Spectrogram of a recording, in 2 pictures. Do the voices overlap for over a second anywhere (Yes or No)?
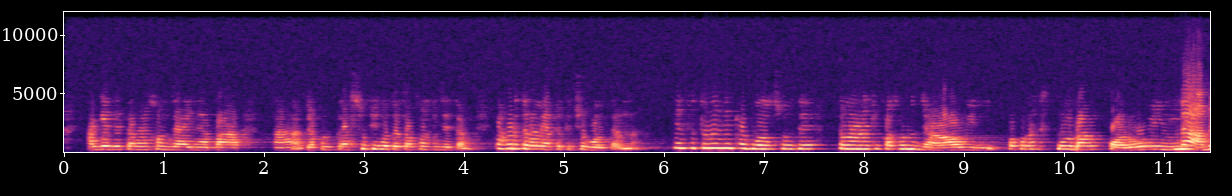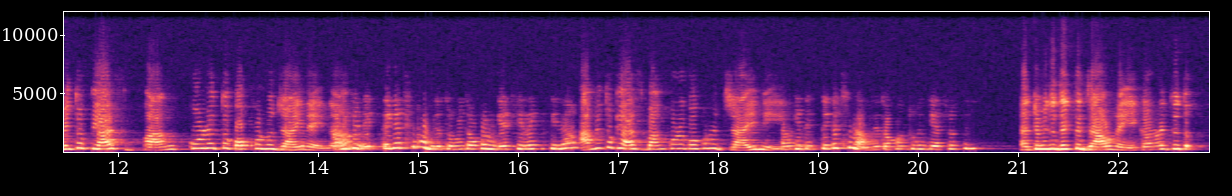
No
